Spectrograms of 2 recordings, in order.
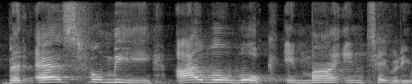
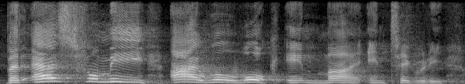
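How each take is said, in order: First: It is said calmly with ordinary energy. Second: It is said with more passion and energy.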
